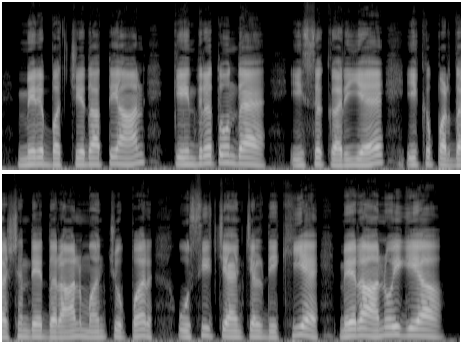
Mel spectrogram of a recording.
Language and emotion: Dogri, surprised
